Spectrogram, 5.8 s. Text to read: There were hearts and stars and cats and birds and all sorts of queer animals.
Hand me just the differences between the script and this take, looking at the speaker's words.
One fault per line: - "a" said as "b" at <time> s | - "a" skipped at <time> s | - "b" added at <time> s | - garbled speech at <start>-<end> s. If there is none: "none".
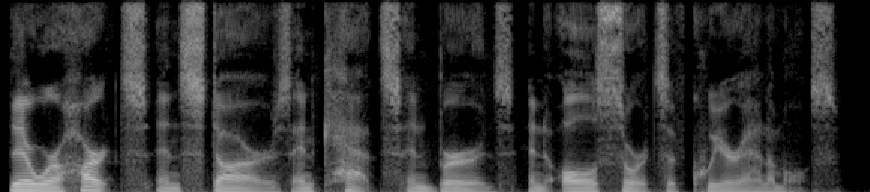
none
